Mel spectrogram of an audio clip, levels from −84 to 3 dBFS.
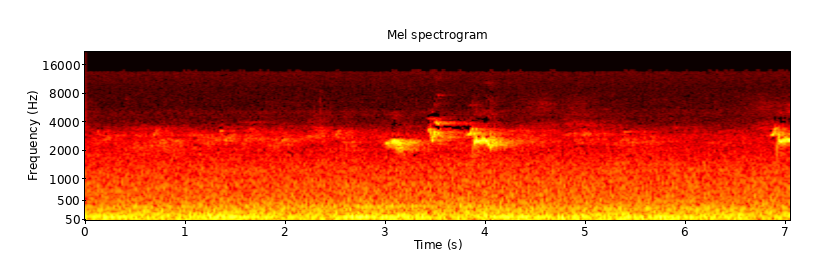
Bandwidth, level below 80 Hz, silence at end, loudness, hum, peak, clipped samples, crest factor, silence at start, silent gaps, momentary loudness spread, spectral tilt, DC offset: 14 kHz; -26 dBFS; 0 s; -18 LUFS; none; -2 dBFS; under 0.1%; 16 dB; 0 s; none; 7 LU; -7 dB/octave; under 0.1%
